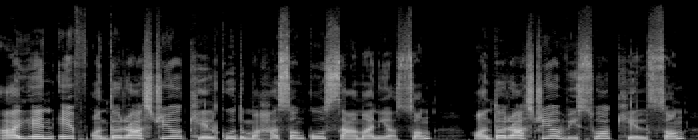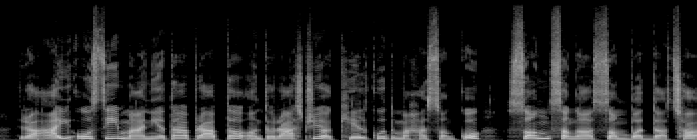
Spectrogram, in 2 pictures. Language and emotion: Nepali, neutral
